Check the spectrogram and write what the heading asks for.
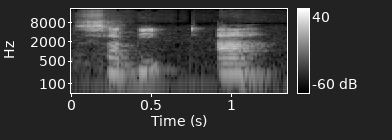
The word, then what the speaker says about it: sabiá: pessoa desconhecida libertou o sabiá para alegria de todos então sabe a um tipo de pássaro é isso então tem acento no ar porque a minha sílaba mais forte é o último alto sabia a ok oxítona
